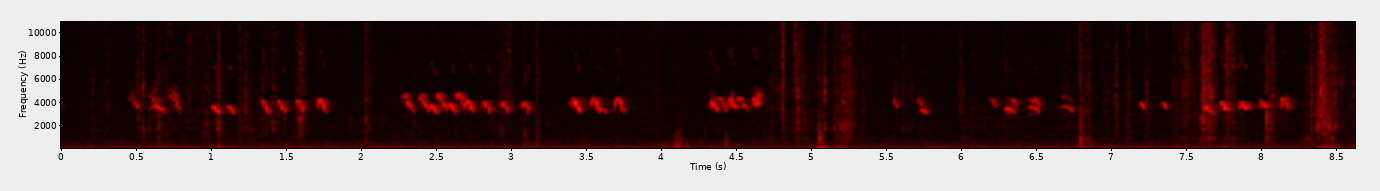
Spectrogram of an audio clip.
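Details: Eight-day-old Jawa Aseel chicks hatched in an incubator. High, thin peeps come in quick clusters of two to five, repeated about every half second, with faint clicks and taps between them.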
